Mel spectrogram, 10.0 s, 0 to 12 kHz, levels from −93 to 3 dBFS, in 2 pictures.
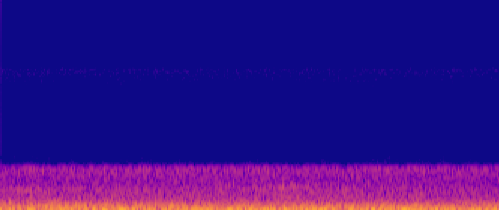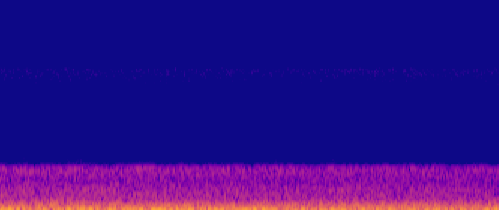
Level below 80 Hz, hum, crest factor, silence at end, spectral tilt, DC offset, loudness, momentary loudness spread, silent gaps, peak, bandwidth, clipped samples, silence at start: -32 dBFS; none; 10 dB; 0 s; -13 dB/octave; under 0.1%; -38 LUFS; 6 LU; none; -16 dBFS; 0.7 kHz; under 0.1%; 0 s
